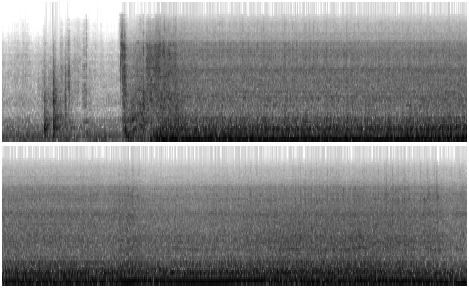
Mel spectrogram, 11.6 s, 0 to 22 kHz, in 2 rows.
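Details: 1975 Chevy 4x4 plow truck, restarted: cranks briefly, catches, then loud raw low rumble with rough flutter; exhaust missing, dumping under the holed cab; smokes, owner suspects no rings.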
